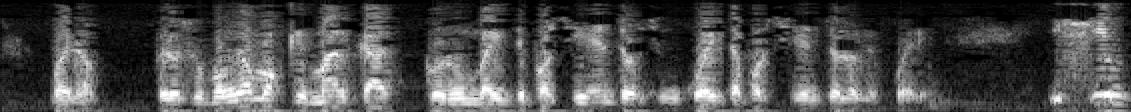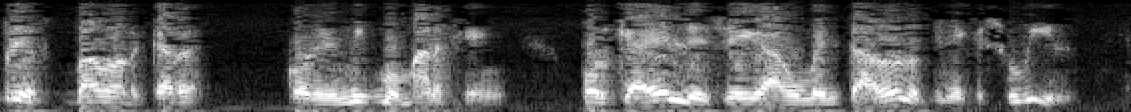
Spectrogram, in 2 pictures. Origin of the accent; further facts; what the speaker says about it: Lomas de Zamora, Buenos Aires Province, Argentina; mire, yo soy de Loma de Zamora.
